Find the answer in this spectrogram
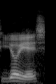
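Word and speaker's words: Jojić: pronounced Nuri Sahin, and the midfielder that I said I thought was pronounced Jojic is actually just Jojic. So it's Milos Jojic. You don't actually pronounce the extra J in the middle.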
